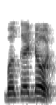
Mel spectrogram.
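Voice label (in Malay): "berkedut", Malay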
